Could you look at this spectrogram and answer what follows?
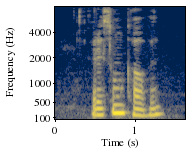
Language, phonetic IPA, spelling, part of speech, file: Polish, [ˌrɨsũŋˈkɔvɨ], rysunkowy, adjective, LL-Q809 (pol)-rysunkowy.wav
